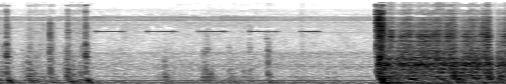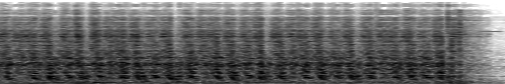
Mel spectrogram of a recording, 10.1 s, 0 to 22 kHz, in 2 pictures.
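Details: 4.3 MerCruiser boat engine with a recently swapped starter, which ran twice at the lake then shut off; tried after priming. A few clicks, then about six seconds of hard cranking without catching. Owner suspects heat soak, not confirmed.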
